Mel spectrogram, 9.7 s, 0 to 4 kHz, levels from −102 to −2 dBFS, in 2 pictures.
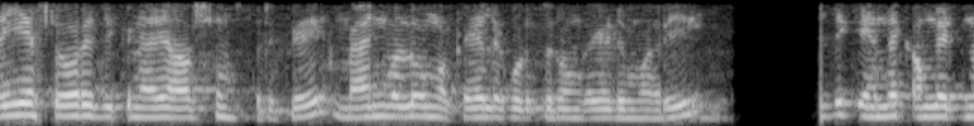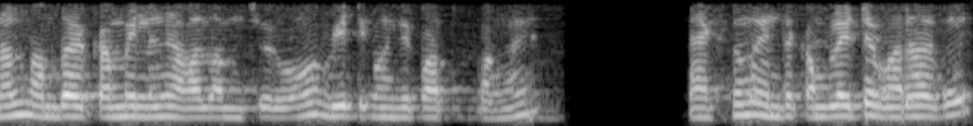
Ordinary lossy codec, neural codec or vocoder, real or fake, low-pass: none; codec, 16 kHz, 16 kbps, FreqCodec, larger model; fake; 3.6 kHz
